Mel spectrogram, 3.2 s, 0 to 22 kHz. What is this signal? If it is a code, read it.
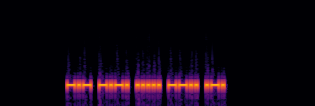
Morse code, heard as a keyed tone, about 46 wpm, 700 Hz. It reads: KC5ZR
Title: USA Call Signs - 5 Characters - 3x Character Spacing - 45wpm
